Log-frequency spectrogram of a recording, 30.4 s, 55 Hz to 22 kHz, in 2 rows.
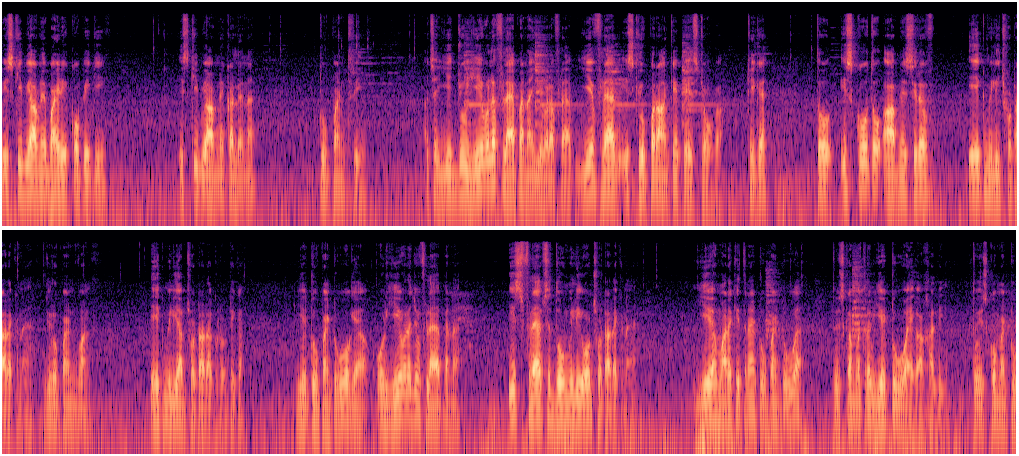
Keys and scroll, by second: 4.4-5.5 typing, 15.2-16.9 typing, 18.6 Return.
